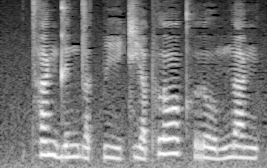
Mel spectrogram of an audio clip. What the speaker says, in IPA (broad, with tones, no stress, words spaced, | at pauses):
tʰa˥˩ŋde˦˥n da˨˩t̚piː˨˩t͡ɕi˩˦a̯pʰlɔː˥˩ kʰroː˩˦mna˧ŋ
